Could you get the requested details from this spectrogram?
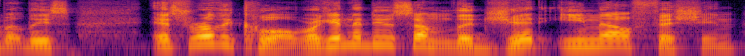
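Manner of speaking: upbeat high YouTube intro; bright, excited channel greeting; welcome voice. Acted. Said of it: "my welcome voice".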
